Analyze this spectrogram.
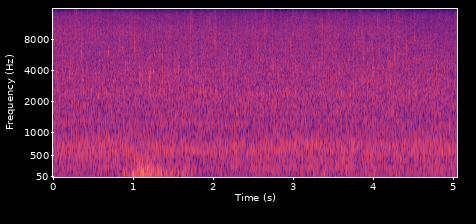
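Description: Shrimp sizzling in hot oil in a frying pan, a steady crackling hiss, as they are fried to half-done; a soft low bump about a second in.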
